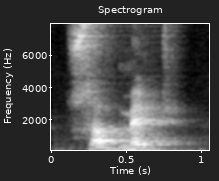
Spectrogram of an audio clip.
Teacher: Now you can see that submit, the last syllable is stressed.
